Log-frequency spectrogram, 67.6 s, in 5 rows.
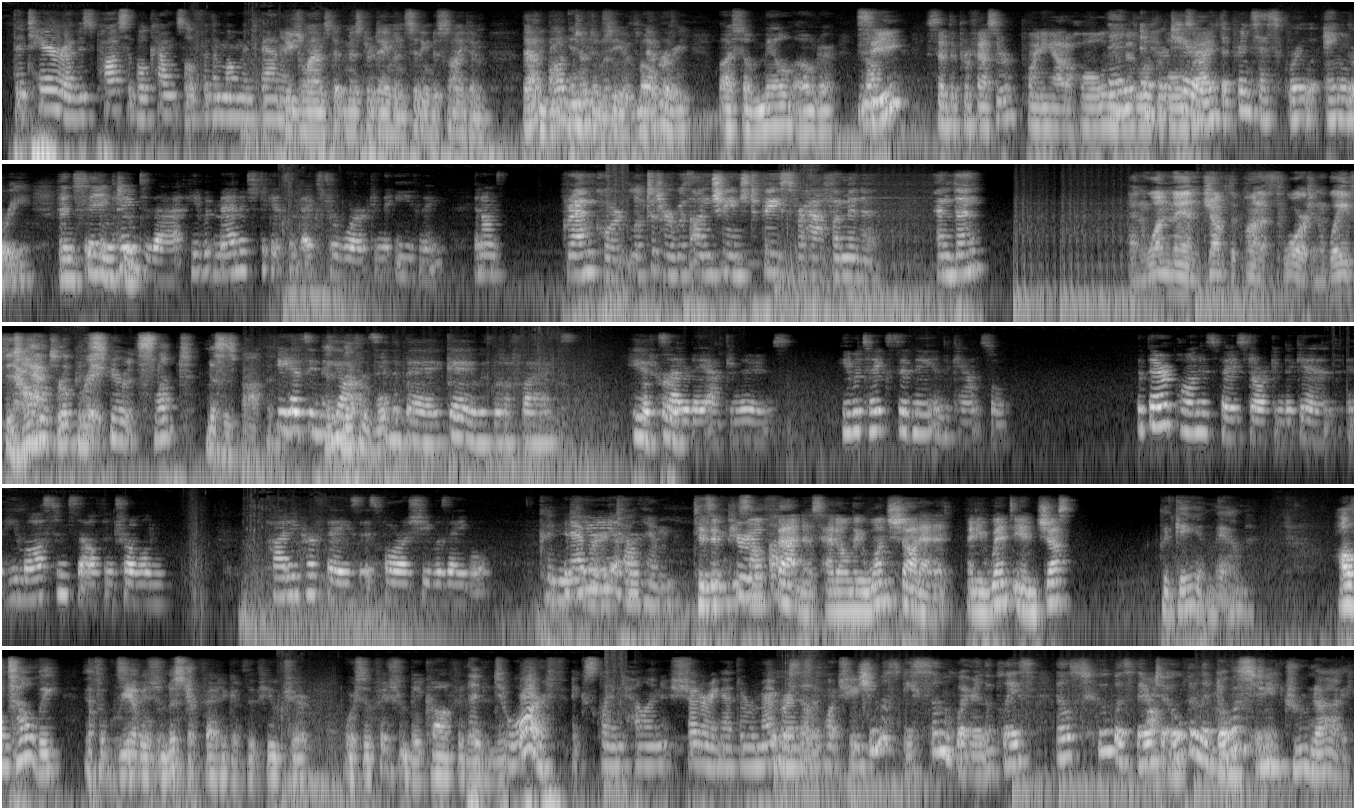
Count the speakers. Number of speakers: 10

